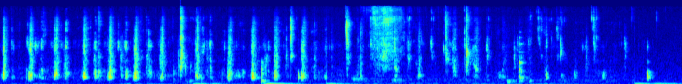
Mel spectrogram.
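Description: Close-up eating sounds: crunchy, wet chewing of fresh napa cabbage kimchi and rice, a fast irregular run of crunches and smacks. About seven seconds in there is a brief louder wet rustle as the sauce-soaked kimchi leaves are torn and handled.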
